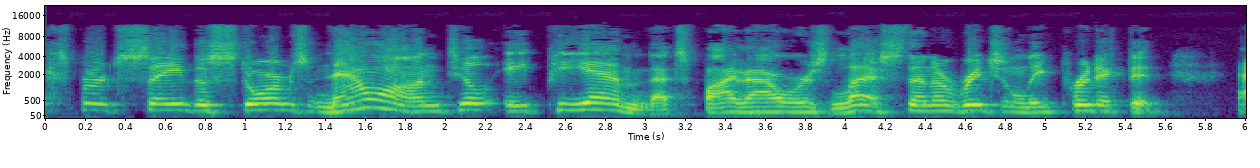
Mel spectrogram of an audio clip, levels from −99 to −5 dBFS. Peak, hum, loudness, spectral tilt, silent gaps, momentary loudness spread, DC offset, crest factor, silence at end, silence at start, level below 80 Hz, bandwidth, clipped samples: 0 dBFS; none; -17 LUFS; -4 dB/octave; none; 6 LU; under 0.1%; 18 dB; 0 s; 0 s; -62 dBFS; 12.5 kHz; under 0.1%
